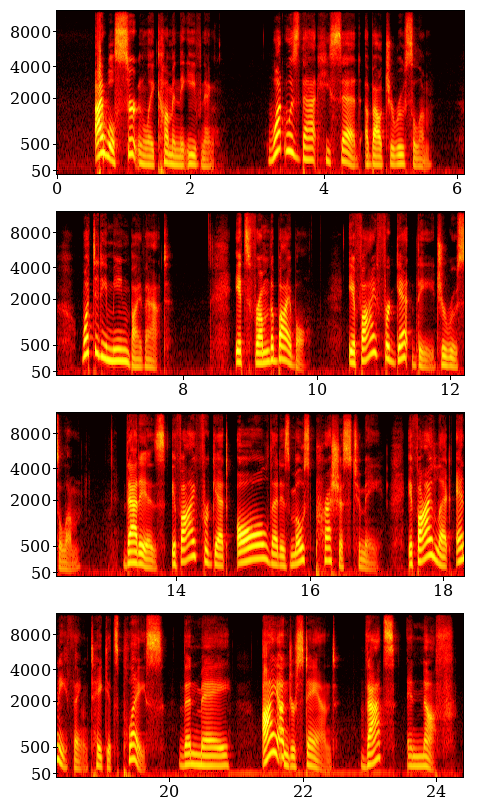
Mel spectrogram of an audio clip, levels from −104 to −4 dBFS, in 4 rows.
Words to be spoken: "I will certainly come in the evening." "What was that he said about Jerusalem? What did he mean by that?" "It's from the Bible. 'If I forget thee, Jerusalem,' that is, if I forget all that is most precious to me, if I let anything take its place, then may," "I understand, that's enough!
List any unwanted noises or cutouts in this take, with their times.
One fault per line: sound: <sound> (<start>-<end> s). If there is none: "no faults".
no faults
